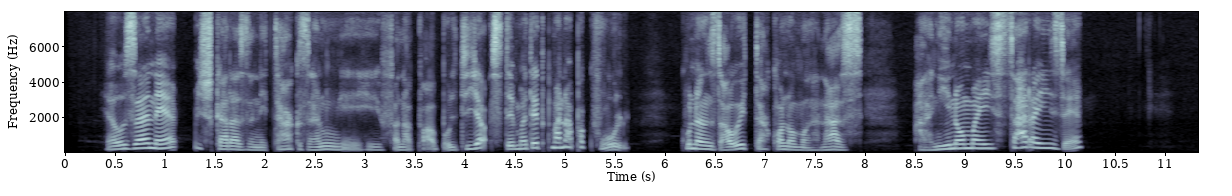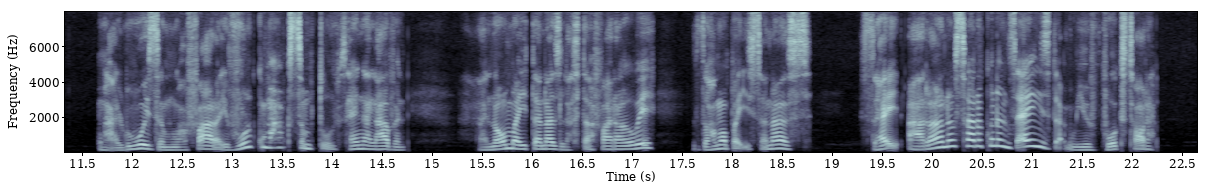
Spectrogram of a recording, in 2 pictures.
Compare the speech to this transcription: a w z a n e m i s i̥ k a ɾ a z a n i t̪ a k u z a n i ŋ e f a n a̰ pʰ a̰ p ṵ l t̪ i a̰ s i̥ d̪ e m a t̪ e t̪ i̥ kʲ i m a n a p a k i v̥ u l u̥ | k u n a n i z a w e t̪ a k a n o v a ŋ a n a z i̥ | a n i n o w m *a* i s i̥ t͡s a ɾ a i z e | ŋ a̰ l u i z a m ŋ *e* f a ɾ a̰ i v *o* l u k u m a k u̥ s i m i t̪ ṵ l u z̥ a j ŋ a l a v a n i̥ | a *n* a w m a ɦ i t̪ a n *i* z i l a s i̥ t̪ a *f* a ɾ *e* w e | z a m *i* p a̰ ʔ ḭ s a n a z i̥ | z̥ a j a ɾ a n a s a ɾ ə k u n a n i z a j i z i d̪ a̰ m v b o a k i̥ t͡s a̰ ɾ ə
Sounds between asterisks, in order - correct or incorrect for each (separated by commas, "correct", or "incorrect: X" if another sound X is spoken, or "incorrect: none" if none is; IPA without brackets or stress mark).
correct, incorrect: a, incorrect: u, correct, incorrect: a, correct, incorrect: a, incorrect: a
